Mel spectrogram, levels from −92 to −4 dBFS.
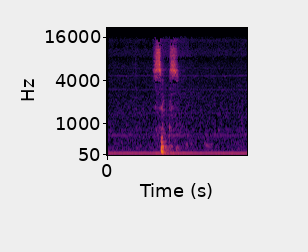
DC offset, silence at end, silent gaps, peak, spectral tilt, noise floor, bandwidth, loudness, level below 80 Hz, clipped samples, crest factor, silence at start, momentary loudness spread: under 0.1%; 0 s; none; -18 dBFS; -2.5 dB/octave; -57 dBFS; 16.5 kHz; -35 LUFS; -72 dBFS; under 0.1%; 24 dB; 0.05 s; 24 LU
